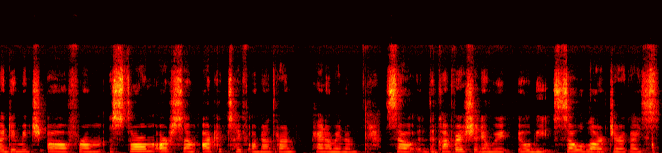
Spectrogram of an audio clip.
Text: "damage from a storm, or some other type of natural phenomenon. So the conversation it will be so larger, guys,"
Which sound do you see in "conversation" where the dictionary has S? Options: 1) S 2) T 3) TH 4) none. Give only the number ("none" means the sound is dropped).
4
